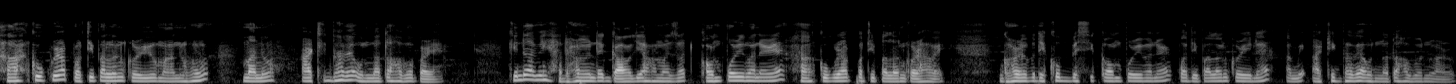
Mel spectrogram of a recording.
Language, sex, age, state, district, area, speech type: Assamese, male, 18-30, Assam, Golaghat, rural, spontaneous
